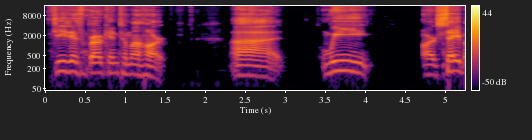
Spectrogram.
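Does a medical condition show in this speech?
Yes: cerebral palsy; from birth.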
